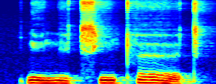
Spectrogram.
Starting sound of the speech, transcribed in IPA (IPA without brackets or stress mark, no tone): ɗ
